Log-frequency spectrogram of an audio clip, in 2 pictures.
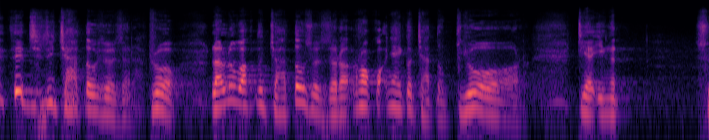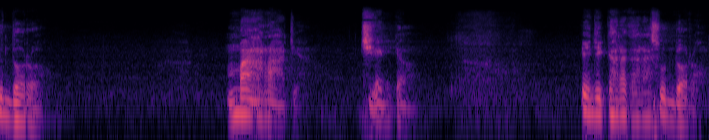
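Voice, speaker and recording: A male pastor with an Indonesian accent preaching a sermon in a church, telling stories, often calling out to the congregation, and jumping from loud high cries to low quiet asides. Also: expressive, slow pace, vocal fry, long pauses, breathy edge. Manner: storytelling with repeated address to the congregation.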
